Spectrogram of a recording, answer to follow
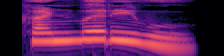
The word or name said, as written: ಕಣ್ಬರಿವು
